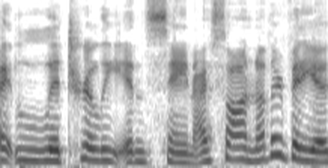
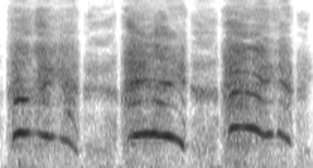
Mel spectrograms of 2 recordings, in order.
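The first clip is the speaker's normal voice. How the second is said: very high, loud shriek; shrieking fan impression; 7 dB louder than usual. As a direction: scream it like a panicked fan. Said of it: "just shrieked".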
